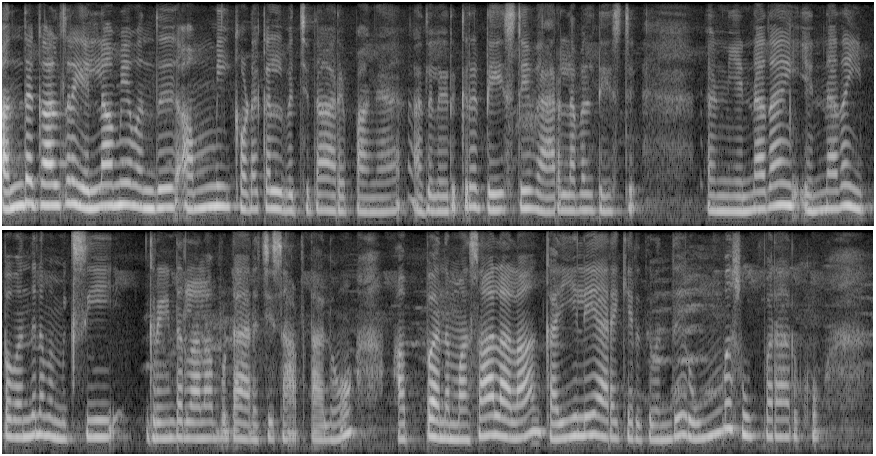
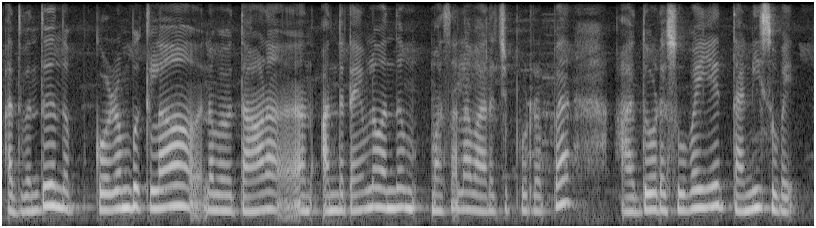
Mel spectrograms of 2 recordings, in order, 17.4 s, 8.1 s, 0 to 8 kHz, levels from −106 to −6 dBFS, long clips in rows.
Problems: background sounds at intervals, low volume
